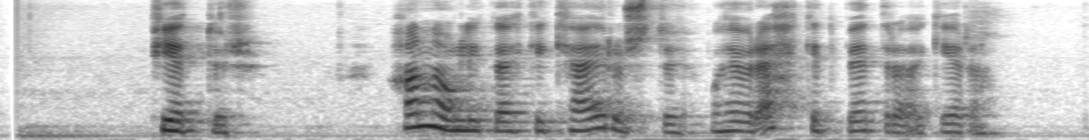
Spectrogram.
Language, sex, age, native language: Icelandic, female, 50-59, Icelandic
